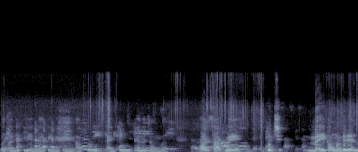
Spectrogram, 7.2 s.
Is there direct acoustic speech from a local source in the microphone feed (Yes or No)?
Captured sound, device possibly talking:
Yes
